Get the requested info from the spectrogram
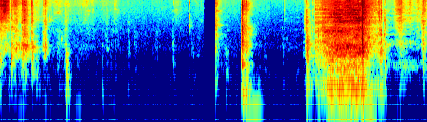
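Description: Paper trimmer cutting a thin strip off a layer of card stock: a short click, then about a second of scraping as the blade slides along the rail near the end.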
